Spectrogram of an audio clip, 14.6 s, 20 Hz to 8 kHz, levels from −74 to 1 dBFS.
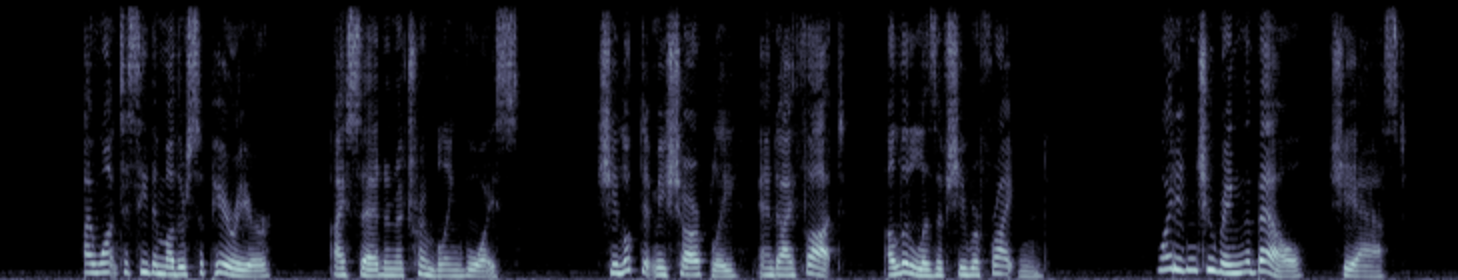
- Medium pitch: No, high, 195 Hz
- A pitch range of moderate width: No, wide, 6.8 semitones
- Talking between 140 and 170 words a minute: Yes, average, 150 wpm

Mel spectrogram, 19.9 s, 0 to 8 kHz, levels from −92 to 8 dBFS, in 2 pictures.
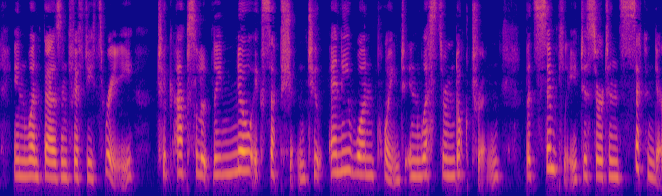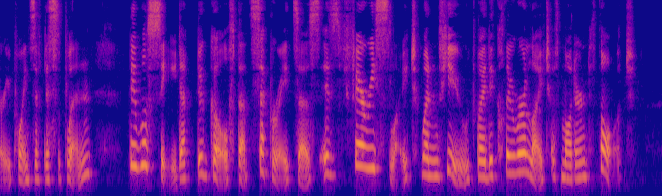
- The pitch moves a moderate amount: No, wide, 8.5 semitones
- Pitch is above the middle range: Yes, high, 225 Hz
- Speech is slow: Yes, slow, 125 wpm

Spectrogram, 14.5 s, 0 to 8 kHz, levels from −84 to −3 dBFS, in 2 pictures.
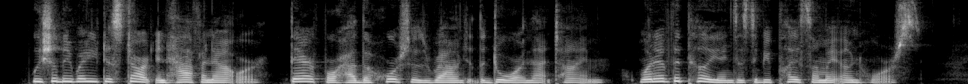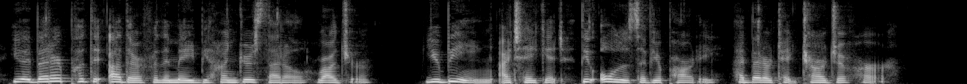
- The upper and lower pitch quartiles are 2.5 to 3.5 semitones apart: No, average, 3.9 semitones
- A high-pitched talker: Yes, high, 200 Hz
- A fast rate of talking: Yes, fast, 255 wpm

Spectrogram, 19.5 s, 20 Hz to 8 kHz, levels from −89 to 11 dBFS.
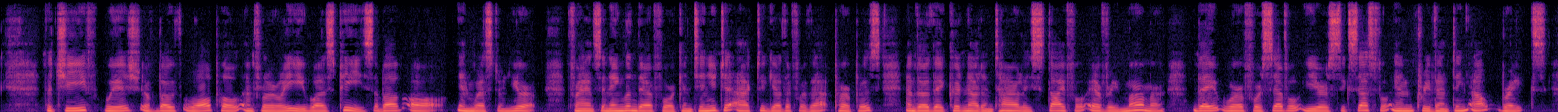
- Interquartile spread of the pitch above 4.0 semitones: No, average, 2.7 semitones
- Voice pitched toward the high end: No, medium, 140 Hz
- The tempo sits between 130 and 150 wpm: Yes, slow, 135 wpm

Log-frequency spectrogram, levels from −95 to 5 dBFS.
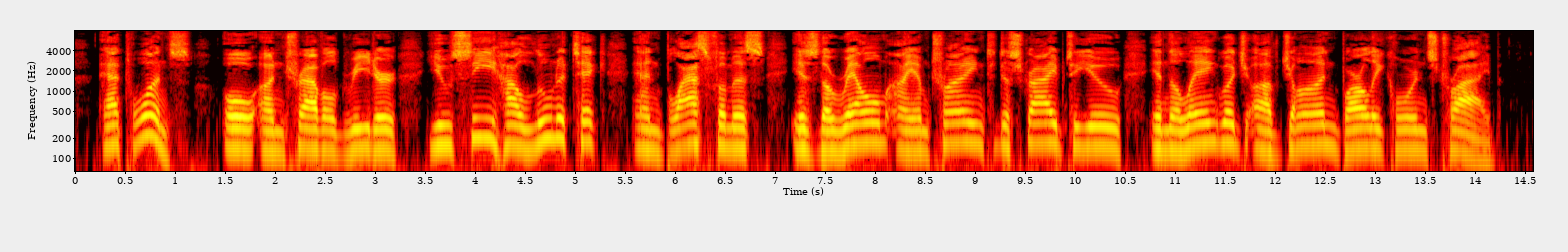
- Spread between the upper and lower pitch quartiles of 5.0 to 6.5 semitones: No, average, 3.0 semitones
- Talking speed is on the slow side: Yes, slow, 115 wpm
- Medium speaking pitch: Yes, medium, 145 Hz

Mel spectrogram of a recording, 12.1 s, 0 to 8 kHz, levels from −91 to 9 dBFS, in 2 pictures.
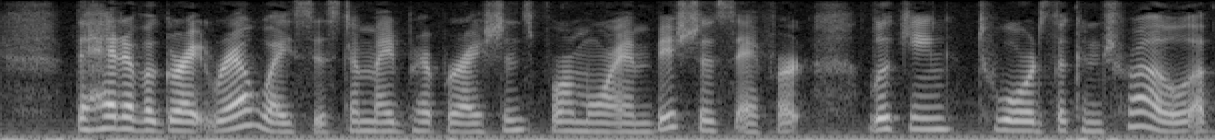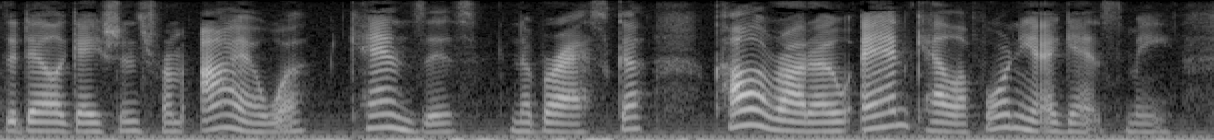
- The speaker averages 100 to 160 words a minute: Yes, average, 150 wpm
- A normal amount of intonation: Yes, average, 3.8 semitones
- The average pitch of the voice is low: No, high, 205 Hz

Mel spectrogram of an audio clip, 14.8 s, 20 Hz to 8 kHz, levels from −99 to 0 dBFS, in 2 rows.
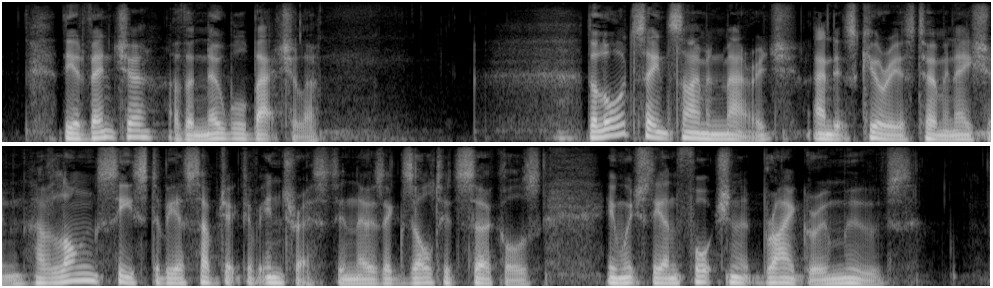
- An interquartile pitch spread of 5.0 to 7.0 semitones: No, average, 3.4 semitones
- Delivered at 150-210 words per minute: No, average, 140 wpm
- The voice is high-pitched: No, low, 100 Hz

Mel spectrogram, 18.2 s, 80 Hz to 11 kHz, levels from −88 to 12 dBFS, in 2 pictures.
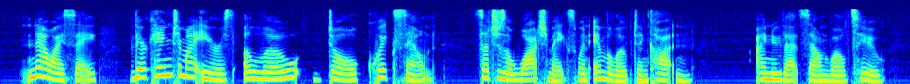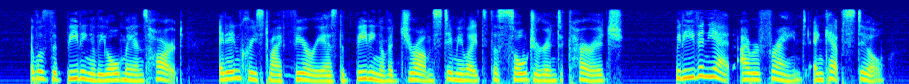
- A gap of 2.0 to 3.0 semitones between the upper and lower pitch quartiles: No, average, 3.8 semitones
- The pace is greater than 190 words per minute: Yes, average, 200 wpm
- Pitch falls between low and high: No, high, 205 Hz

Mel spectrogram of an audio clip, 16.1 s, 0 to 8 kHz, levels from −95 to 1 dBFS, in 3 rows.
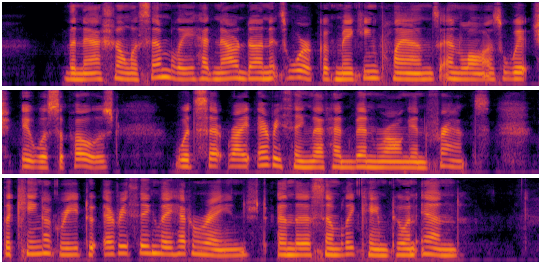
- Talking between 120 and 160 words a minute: Yes, average, 155 wpm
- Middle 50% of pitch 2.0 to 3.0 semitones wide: Yes, narrow, 2.4 semitones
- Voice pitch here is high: No, medium, 180 Hz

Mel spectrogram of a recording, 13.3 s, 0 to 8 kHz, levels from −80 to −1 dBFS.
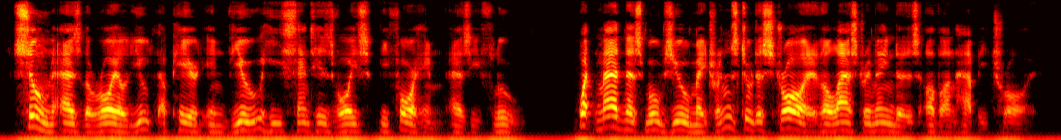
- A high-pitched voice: No, low, 135 Hz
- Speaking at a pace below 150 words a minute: Yes, slow, 135 wpm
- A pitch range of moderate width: Yes, average, 4.5 semitones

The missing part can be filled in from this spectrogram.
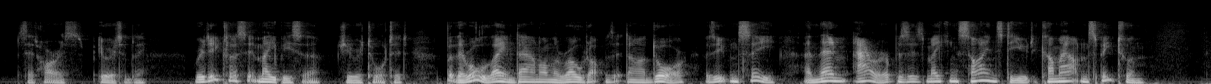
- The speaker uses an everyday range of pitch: No, wide, 5.7 semitones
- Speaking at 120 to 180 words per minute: No, average, 200 wpm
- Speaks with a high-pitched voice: No, low, 115 Hz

